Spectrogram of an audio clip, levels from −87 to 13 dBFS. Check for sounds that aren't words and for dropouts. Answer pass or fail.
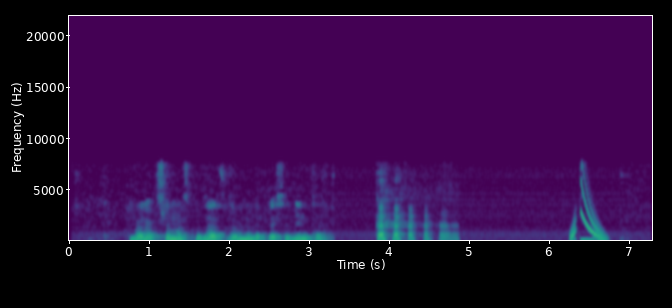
fail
